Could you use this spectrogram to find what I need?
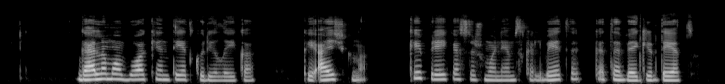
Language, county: Lithuanian, Panevėžys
